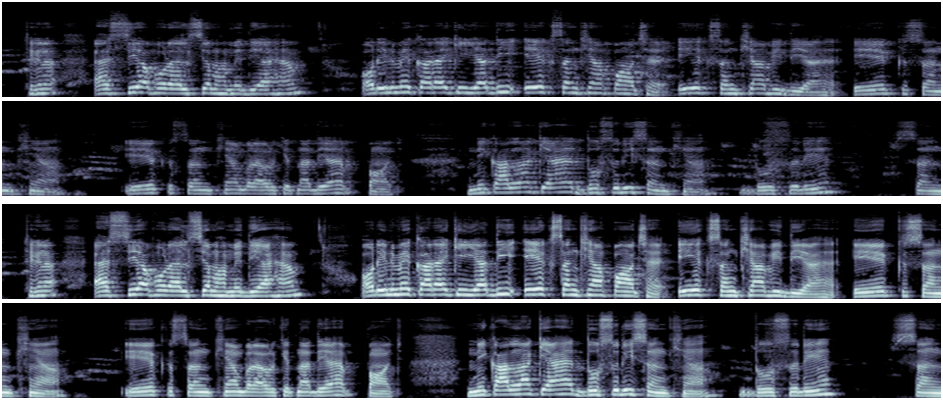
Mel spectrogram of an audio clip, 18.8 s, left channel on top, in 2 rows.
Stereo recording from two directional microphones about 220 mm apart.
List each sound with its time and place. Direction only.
0.2 s speech: 30° right (ahead or behind); by 18.8 s 45° right (ahead or behind)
